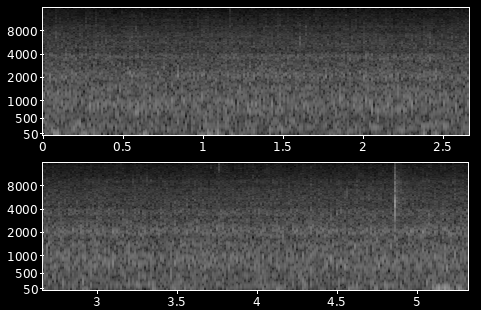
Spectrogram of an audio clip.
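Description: Shallow rocky creek running steadily over small rapids. There is one short sharp click near the end.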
